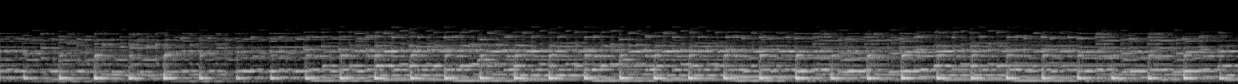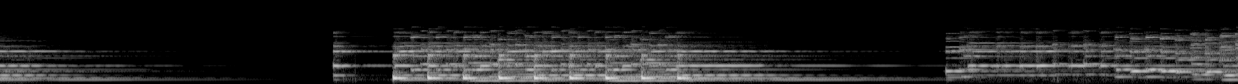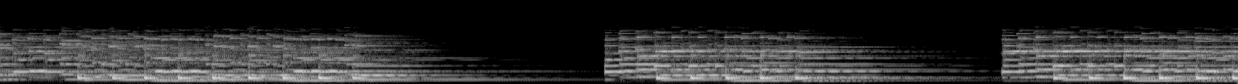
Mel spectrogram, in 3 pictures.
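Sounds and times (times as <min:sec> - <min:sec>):
Balinese gamelan gong kebyar ensemble playing: 0:00.0 - 0:14.0, 0:15.7 - 0:21.2, 0:21.8 - 0:30.1, 0:30.8 - 0:37.1.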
